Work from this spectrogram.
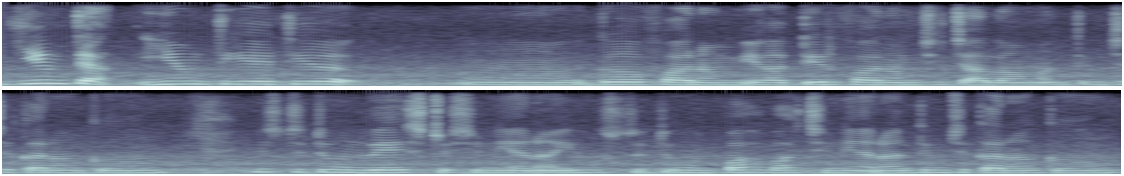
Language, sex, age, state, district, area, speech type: Kashmiri, female, 30-45, Jammu and Kashmir, Ganderbal, rural, spontaneous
